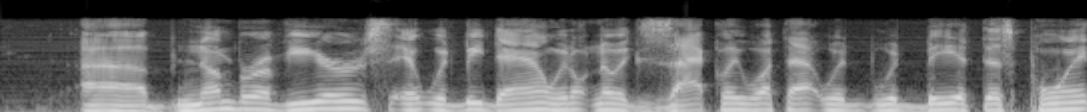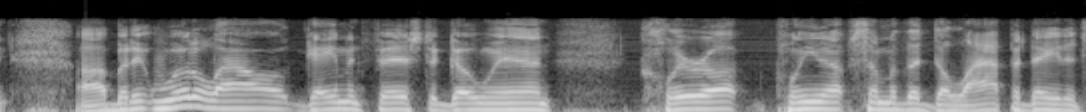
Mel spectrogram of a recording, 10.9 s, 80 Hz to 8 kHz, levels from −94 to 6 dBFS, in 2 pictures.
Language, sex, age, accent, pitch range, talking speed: English, male, 50-69, American, 105-125 Hz, 215 wpm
